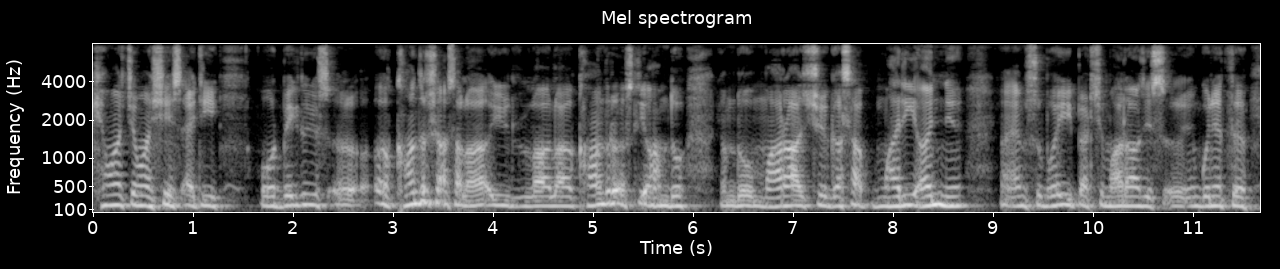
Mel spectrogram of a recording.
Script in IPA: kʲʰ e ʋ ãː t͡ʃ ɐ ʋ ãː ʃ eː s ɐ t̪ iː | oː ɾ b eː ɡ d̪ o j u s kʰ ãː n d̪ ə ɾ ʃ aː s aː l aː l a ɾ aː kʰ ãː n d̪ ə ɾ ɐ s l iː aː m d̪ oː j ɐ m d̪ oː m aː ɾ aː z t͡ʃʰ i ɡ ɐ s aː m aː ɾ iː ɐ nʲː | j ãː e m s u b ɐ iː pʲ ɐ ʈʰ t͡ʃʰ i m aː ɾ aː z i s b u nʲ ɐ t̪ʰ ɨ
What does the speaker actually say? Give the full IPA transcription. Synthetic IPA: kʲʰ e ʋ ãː t͡ʃ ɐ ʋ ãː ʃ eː s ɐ t̪ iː | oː ɾ b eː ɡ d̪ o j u s kʰ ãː n d̪ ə ɾ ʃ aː s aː l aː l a l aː kʰ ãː n d̪ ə ɾ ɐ s l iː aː m d̪ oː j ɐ m d̪ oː m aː ɾ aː z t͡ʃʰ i ɡ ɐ s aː m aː ɾ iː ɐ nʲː | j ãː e m s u b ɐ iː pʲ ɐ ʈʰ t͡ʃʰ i m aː ɾ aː z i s ɡ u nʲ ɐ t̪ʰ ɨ

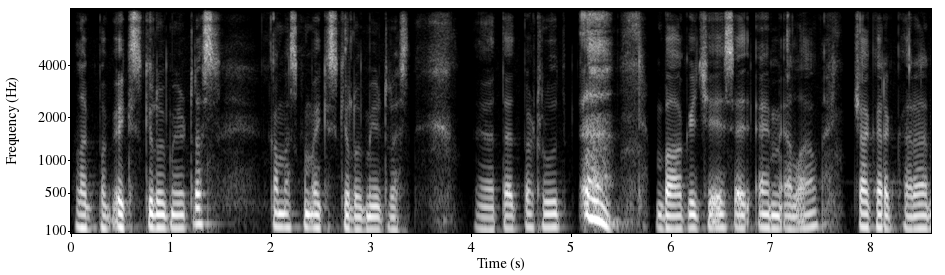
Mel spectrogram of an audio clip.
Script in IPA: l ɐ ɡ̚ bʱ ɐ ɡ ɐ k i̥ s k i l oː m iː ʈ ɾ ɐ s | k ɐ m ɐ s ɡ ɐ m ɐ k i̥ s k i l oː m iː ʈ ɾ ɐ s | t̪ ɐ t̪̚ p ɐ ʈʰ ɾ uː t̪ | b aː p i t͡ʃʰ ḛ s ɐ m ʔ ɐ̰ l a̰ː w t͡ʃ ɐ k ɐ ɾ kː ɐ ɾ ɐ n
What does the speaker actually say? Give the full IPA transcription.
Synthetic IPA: l ɐ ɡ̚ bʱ ɐ ɡ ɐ k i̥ s k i l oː m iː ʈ ɾ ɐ s | k ɐ m ɐ s k ɐ m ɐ k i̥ s k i l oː m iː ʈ ɾ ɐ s | t̪ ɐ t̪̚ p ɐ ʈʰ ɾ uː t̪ | b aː k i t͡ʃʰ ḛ s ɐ m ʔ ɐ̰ l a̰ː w t͡ʃ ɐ k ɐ ɾ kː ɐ ɾ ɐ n

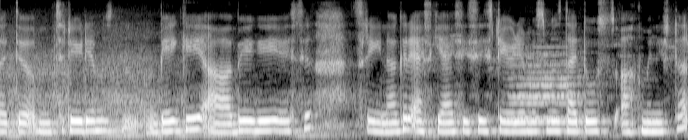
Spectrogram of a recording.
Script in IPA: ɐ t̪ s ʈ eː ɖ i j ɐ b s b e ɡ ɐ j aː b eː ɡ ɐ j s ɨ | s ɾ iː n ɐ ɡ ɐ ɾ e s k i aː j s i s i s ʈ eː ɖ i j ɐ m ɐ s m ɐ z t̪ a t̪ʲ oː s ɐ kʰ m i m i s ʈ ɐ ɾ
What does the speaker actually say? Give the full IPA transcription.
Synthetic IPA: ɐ t̪ s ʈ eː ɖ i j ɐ m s b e ɡ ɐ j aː b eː ɡ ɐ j s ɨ | s ɾ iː n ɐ ɡ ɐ ɾ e s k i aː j s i s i s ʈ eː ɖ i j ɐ m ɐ s m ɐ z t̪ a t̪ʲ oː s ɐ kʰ m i n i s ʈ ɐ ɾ

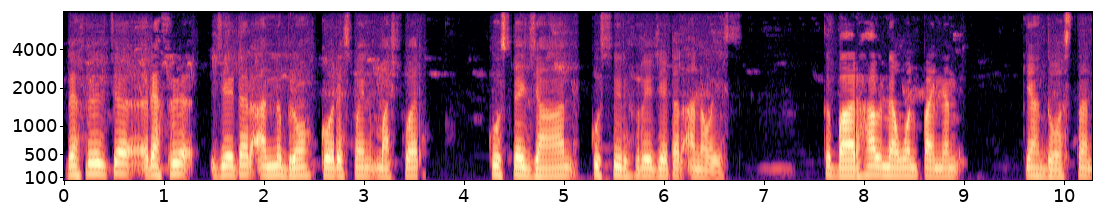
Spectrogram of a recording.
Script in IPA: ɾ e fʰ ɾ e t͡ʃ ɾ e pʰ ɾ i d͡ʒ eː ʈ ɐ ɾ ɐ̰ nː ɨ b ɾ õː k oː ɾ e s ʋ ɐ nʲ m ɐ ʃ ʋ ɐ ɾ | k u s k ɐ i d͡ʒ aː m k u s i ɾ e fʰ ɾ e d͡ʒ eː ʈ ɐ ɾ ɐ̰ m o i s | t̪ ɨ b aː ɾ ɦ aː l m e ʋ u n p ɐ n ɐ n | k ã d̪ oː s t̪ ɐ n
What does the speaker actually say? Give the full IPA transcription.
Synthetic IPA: ɾ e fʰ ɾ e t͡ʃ ɾ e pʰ ɾ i d͡ʒ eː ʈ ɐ ɾ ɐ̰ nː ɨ b ɾ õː k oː ɾ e s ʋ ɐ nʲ m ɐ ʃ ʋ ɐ ɾ | k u s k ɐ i d͡ʒ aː n k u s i ɾ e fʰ ɾ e d͡ʒ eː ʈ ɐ ɾ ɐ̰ n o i s | t̪ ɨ b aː ɾ ɦ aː l m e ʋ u n p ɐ n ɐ n | k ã d̪ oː s t̪ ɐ n

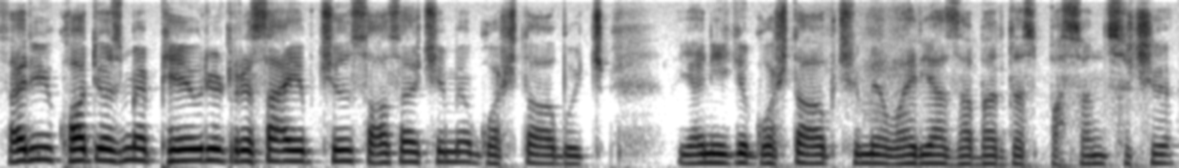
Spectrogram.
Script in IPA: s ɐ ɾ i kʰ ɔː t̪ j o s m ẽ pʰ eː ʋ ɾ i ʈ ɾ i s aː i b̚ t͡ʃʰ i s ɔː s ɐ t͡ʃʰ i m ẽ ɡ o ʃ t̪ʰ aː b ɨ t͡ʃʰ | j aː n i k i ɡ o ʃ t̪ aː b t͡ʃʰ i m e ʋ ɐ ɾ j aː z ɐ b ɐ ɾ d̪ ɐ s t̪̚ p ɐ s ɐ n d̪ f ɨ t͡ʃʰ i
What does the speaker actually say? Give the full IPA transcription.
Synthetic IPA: s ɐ ɾ i kʰ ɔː t̪ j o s m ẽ pʰ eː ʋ ɾ i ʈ ɾ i s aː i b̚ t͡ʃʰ i s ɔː s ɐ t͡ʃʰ i m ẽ ɡ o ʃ t̪ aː b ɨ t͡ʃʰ | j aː n i k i ɡ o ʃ t̪ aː b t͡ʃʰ i m e ʋ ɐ ɾ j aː z ɐ b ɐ ɾ d̪ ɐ s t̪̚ p ɐ s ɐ n d̪ s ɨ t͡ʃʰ i

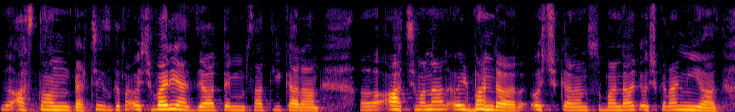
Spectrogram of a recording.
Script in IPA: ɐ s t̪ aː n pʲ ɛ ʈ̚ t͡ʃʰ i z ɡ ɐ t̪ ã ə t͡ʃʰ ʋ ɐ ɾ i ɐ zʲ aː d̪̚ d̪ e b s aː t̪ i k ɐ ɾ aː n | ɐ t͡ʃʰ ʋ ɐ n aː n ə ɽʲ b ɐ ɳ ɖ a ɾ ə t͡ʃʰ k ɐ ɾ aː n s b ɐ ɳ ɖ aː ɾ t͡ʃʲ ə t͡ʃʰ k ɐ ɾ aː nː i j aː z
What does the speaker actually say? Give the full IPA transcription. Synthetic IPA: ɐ s t̪ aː n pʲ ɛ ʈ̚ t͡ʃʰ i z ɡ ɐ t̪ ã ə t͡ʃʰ ʋ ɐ ɾ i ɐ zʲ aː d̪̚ t̪ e m s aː t̪ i k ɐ ɾ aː n | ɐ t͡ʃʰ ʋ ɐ n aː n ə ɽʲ b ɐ ɳ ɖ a ɾ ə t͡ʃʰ k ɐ ɾ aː n s b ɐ ɳ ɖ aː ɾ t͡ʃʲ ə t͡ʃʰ k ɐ ɾ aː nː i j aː z

